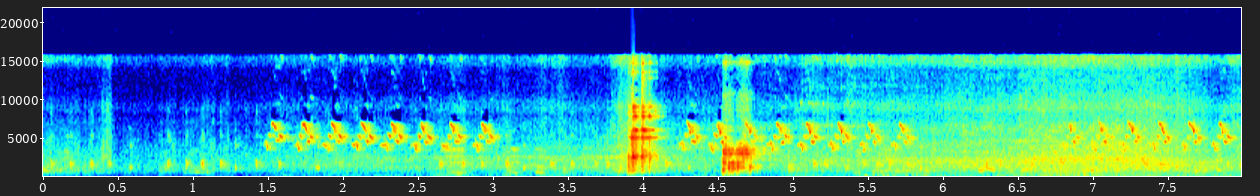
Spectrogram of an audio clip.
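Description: A bird chirps in quick high trains of about eight notes, repeated three times. Two sharp knocks, the loudest sounds, come about four seconds in and half a second apart, and a low hum starts just after them.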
